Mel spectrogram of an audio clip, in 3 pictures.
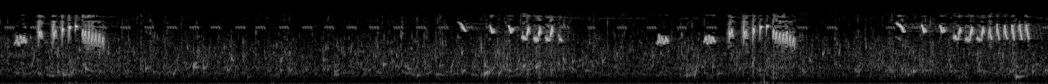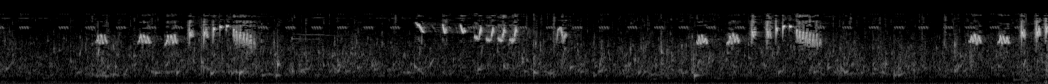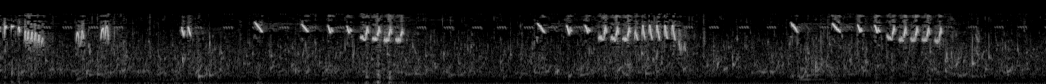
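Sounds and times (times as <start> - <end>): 
Horsfield's bush lark song: 0.1 - 1.1, 4.6 - 5.7, 6.6 - 8.1, 11.4 - 13.8, 14.6 - 16.2, 17.4 - 18.7, 20.2 - 22.2, 22.8 - 25.1, 26.3 - 27.9, 28.9 - 30.5.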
